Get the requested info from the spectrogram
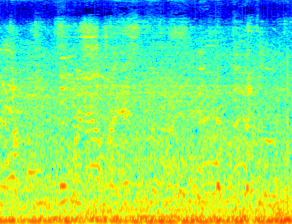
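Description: Indistinct chatter of several overlapping voices over the steady low rumble of a moving car.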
